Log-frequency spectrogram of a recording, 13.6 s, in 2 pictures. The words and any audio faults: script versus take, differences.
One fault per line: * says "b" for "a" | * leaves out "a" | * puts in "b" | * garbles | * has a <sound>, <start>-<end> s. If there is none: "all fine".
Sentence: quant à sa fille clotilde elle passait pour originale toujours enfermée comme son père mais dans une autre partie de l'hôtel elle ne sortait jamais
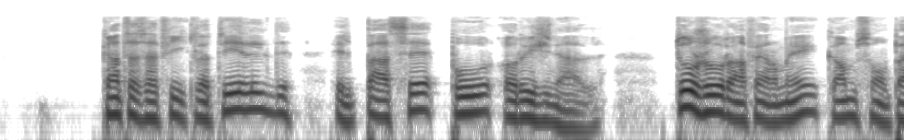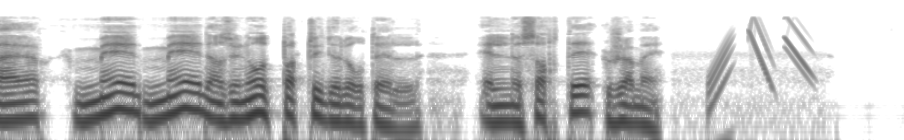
* puts in "mais"
* has a chirp, 12.1-12.9 s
